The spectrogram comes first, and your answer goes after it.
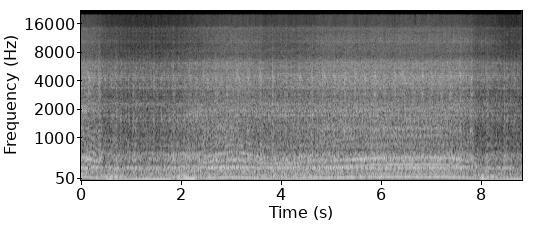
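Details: BMW petrol engine idling with a light, busy rattle over the steady engine note; timing chain noise is suspected but not confirmed.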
